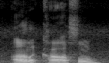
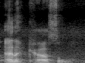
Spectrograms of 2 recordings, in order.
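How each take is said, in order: First: Anik Castle with British broad "ah" vowels, rising as a question; British accent, long open A in both "Anik" and "Castle"; British-accented place name. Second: Said in the usual way. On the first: Shown as a demonstration. Retries name in British-style pronunciation.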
